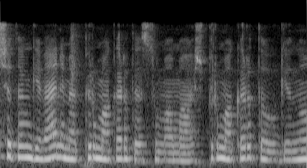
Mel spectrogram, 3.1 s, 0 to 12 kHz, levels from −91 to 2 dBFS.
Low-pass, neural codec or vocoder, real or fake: 7.2 kHz; none; real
